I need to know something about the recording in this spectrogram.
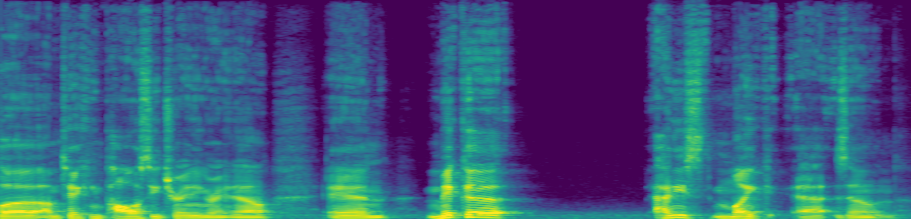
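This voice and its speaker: Answering chat during a casual live stream, a Pennsylvania stand-up comic rambles with sarcasm and keeps restarting. He speaks at a fairly low pitch.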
